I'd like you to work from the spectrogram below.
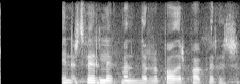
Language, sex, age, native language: Icelandic, female, 40-49, Icelandic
